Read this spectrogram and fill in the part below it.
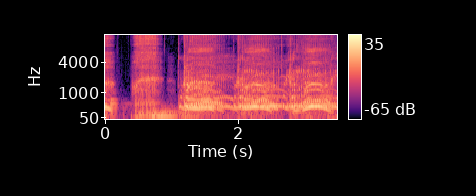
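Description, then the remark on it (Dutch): A voice imitates a contented tiger's rolling brrr, three loud bursts of throaty, vibrating sound following a short breathy opening. “Maar het mooiste is de blije tijger die brrrt.”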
